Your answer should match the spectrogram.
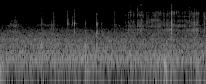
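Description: Faint, scattered small clicks and taps of hands handling plastic RC truck suspension parts and a screwdriver, a few ticks spread over several seconds.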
